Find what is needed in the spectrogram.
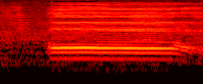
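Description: A man's drawn-out hesitation sound, a held "ehhh" on one steady pitch, starting about half a second in and trailing off slightly downward before he goes on speaking.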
